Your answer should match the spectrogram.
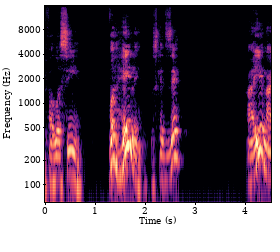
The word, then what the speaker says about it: Van Halen: Mas na Holanda, né? é conhecido como Fun Hallen, né? Porque é assim que se pronuncia o o nome da família, né?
